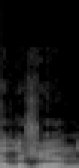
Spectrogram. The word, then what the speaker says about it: Lejeune: Yeah, Lejeune, yeah.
